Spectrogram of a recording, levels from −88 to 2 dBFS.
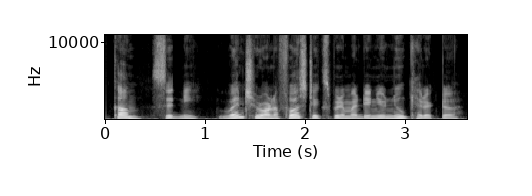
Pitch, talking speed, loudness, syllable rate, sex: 160 Hz, 180 wpm, -19 LUFS, 5.9 syllables/s, male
